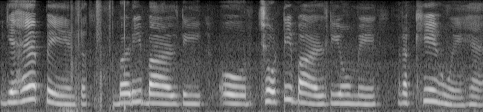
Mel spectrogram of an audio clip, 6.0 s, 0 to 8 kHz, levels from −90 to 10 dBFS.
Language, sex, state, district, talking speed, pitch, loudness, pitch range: Hindi, female, Punjab, Fazilka, 110 wpm, 240 Hz, -16 LUFS, 225-270 Hz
